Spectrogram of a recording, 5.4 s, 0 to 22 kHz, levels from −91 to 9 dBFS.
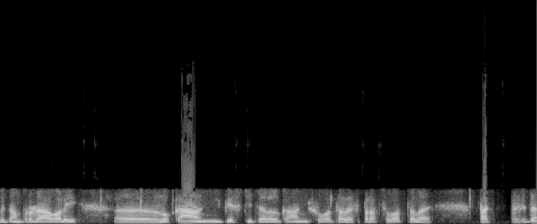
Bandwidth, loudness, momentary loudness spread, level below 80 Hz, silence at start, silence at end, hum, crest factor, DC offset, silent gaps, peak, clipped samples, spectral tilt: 10 kHz; -16 LUFS; 9 LU; -72 dBFS; 0 s; 0 s; none; 16 dB; under 0.1%; none; 0 dBFS; under 0.1%; -5.5 dB/octave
